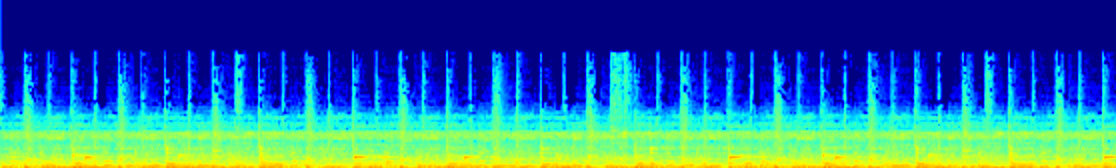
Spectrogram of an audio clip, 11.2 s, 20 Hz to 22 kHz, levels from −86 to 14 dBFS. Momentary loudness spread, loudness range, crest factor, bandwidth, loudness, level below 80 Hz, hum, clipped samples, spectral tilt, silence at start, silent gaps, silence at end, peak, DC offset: 2 LU; 0 LU; 12 dB; 15.5 kHz; -14 LUFS; -20 dBFS; none; under 0.1%; -5.5 dB/octave; 0 s; none; 0 s; 0 dBFS; under 0.1%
